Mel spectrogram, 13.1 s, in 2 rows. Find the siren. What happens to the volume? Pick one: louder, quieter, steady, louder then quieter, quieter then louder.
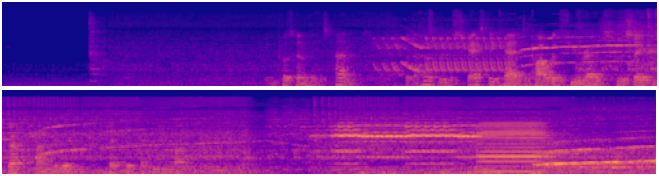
quieter then louder.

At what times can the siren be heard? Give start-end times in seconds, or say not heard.
3.6-13.0.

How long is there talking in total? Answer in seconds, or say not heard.
6 s.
